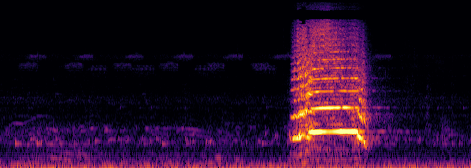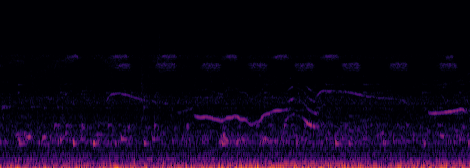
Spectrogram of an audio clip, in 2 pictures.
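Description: An elephant's heavy feet thud softly on a wet track.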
